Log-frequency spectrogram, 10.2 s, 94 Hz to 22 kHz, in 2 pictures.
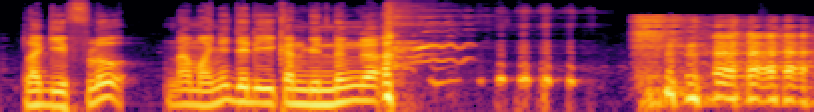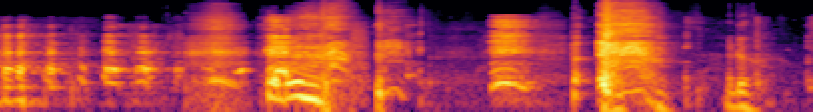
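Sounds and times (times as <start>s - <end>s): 
speech: 0.2s - 2.6s, 4.0s - 5.3s, 6.8s - 7.3s
laughter: 2.4s - 7.6s
sharp loud coughs: 6.3s - 7.8s, 8.6s - 10.1s.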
